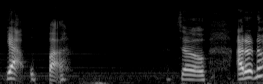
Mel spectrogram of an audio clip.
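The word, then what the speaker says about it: 오빠: Yeah, oppa. So I don't know how it's spelled. Some people spell it O-P-P-A or O-B-B-A. The syllable could be a P sound or it could be a B sound.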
